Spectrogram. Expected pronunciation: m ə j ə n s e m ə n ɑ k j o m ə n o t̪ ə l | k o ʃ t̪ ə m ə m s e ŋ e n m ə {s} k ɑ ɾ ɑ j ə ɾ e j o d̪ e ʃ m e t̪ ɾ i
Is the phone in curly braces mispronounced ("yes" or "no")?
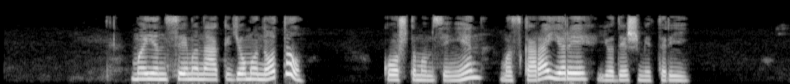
no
